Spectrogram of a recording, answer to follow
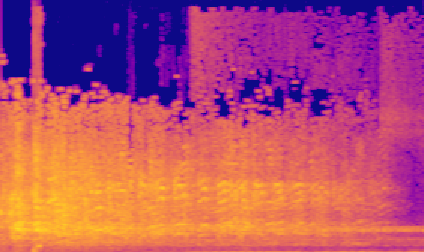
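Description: A burst of laughter that starts suddenly and fades away over about three seconds, over a steady low hum.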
